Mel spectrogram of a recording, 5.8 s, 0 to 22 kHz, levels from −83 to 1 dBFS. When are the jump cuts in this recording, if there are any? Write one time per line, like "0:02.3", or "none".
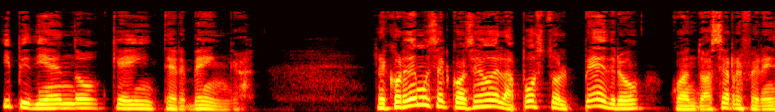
none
